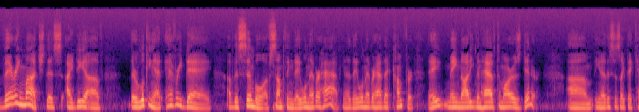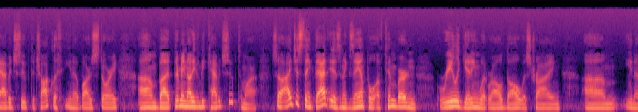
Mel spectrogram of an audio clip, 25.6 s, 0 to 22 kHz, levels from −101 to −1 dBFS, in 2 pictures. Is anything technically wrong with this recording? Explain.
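Yes. Throughout the speech there is low bit depth with noise shaping: the audio is reduced to 8 bits, and the rounding error is fed back so it gathers in the treble. This gives a constant thin hiss, only roughly 15 dB below the speech, rising sharply toward the top of the band. On a spectrogram it appears as a continuous haze that brightens toward the highest frequencies, even between phrases. The waveform shows a fuzzy floor that never reaches silence.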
